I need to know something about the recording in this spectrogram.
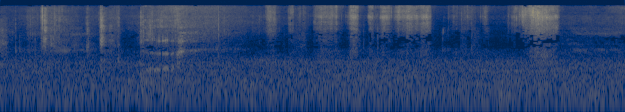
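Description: Scraping at a hard salt crust, a few short scratches over a steady low noise; the crust is too hard to break loose.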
